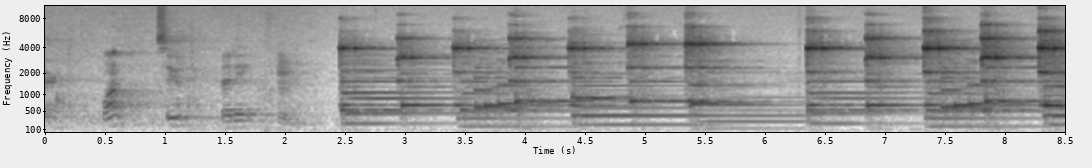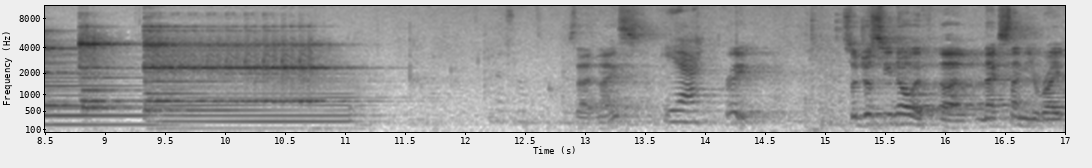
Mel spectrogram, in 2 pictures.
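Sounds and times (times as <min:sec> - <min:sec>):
grand piano chords: 0:02.4 - 0:11.4
marimba notes: 0:02.4 - 0:11.5.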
